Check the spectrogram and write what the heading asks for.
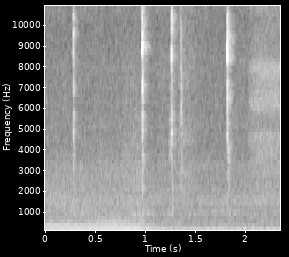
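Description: Several sharp computer mouse clicks, one about a second in with two more close after it and another near the end, over a steady low electrical hum.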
